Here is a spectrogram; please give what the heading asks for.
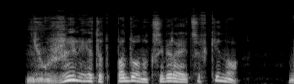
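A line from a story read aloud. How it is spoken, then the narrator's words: Excited whisper. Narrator (Russian): возбужденно прошептала Кейт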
